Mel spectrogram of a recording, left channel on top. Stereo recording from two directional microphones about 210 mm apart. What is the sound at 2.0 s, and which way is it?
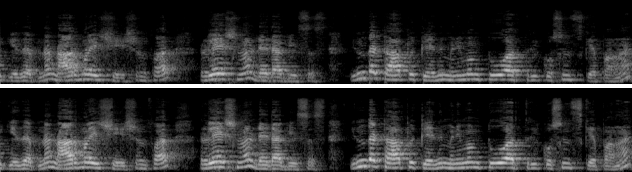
A woman's voice, 50° right (ahead or behind).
